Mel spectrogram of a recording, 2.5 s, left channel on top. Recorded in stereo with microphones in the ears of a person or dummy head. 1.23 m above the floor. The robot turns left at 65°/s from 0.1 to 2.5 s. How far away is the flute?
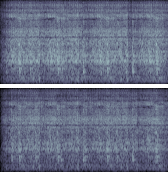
No flute in this recording.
